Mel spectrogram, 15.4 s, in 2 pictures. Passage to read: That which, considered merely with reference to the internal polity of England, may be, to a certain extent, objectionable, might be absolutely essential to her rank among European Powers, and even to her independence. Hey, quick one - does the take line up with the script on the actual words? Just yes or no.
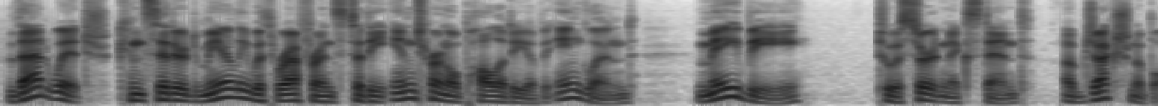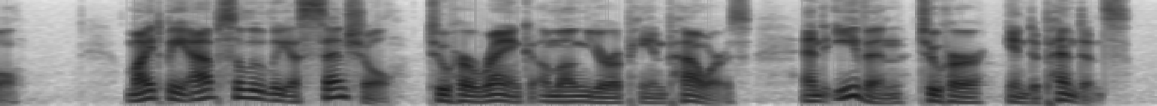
yes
